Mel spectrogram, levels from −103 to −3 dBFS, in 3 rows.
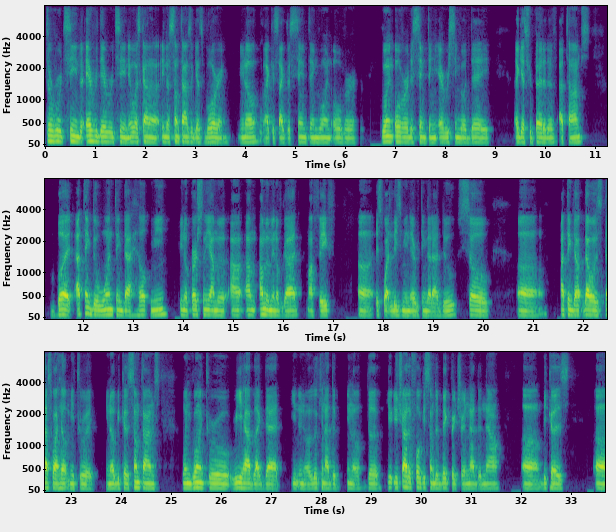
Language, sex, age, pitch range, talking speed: English, male, 20-39, 95-105 Hz, 210 wpm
